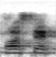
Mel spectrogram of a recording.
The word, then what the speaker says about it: faucet: ये फॉकेट नहीं है, फॉसेट है, ठीक है? फॉसेट रीड करना स की साउंड से।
